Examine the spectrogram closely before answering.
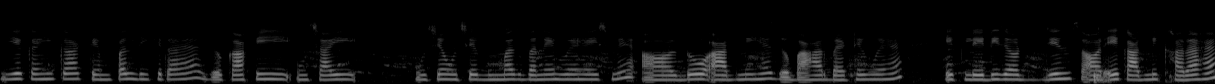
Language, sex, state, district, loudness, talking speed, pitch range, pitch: Hindi, female, Bihar, East Champaran, -41 LUFS, 180 wpm, 220-245 Hz, 230 Hz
